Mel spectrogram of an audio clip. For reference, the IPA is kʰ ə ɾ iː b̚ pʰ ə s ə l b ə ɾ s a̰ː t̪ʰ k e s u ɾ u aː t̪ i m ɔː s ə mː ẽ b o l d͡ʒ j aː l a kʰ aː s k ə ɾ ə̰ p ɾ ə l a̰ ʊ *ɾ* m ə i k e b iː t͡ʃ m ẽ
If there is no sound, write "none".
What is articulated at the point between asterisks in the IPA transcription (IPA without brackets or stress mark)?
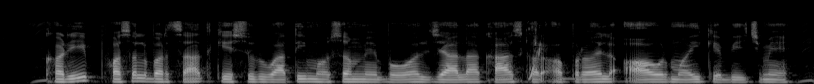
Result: ɾ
